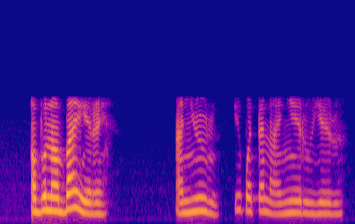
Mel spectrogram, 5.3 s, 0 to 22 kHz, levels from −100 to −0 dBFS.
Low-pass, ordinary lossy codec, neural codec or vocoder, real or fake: 3.6 kHz; none; none; real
